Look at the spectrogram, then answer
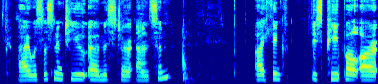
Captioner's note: speaking French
